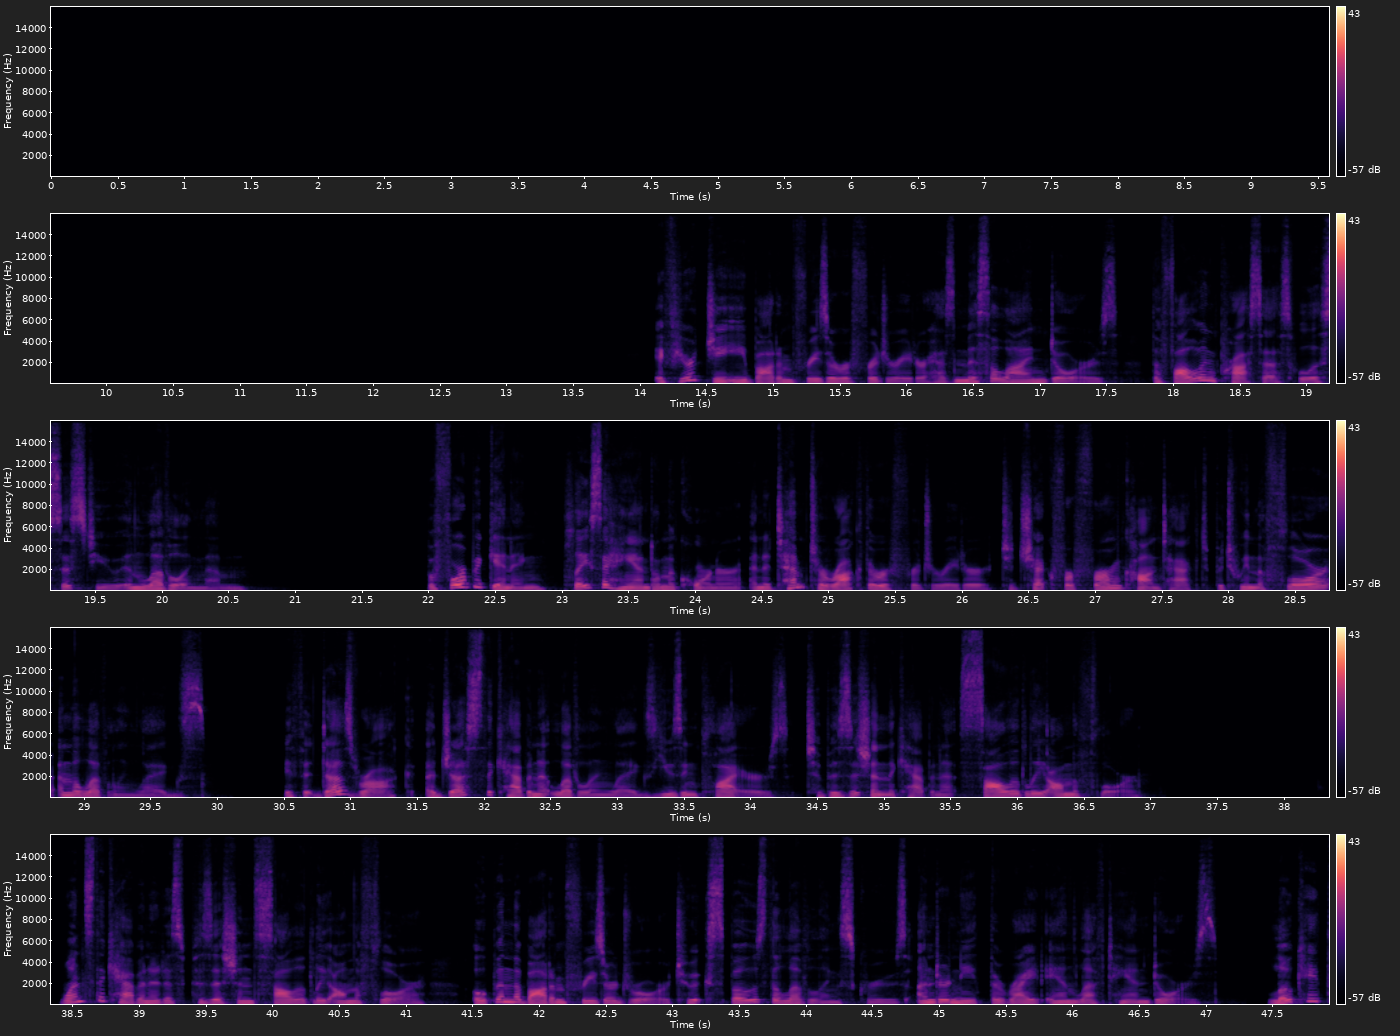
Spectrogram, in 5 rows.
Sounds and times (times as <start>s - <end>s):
Speech: 14.1s - 20.7s, 22.0s - 37.0s, 38.4s - 47.9s.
